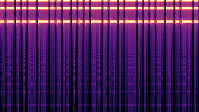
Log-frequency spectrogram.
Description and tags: simple digits beep signal
beep, digits, hi-tone, signal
